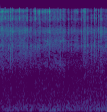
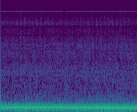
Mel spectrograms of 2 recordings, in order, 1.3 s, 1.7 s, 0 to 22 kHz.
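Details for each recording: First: Bearing from the B gearbox (2.58:1) of a 65 hp Rotax 582 on a 1987 Spectrum Beaver RX 550 ultralight, spun by hand: faint uneven dry rattle with sharp clicks, lots of play; it caused a funny engine noise. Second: 1987 Spectrum Beaver RX 550 ultralight, 65HP Rotax 582 Mod90 two-stroke, B gearbox 2.58:1, 3-blade prop; steady even idle drone, no rattle or grinding, after earlier noise traced to a bad gearbox bearing.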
